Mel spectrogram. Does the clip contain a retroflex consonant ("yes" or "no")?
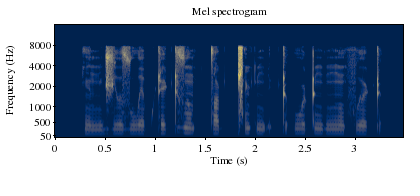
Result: yes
